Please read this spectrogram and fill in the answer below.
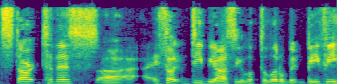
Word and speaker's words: DiBiase: The announcer did not know how to say the last name Dibiase. He kept saying Dibiase.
